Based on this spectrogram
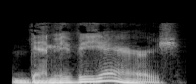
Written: demivierge

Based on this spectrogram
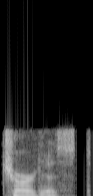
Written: Chartist

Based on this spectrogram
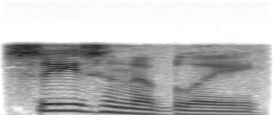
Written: seasonably

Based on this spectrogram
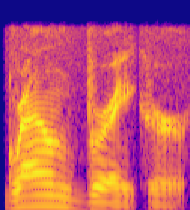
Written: groundbreaker

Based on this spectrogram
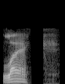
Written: lek

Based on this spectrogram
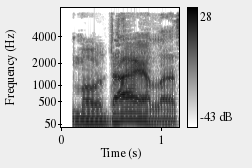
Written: modiolus

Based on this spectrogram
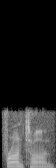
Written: fronton

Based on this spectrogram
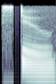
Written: stew

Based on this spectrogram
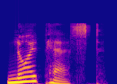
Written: Neupest

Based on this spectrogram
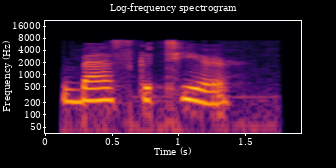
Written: basketeer

